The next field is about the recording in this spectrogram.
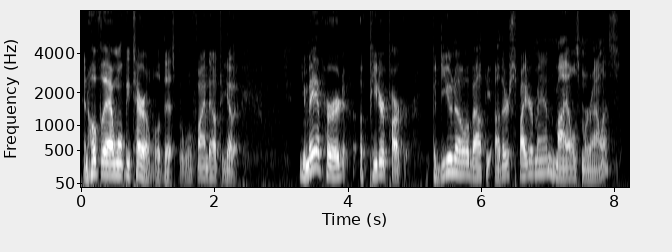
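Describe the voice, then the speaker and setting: A man's voice: mid-range voice, animated, fast talker. An American man, a writer reading his own children's story aloud in a casual, self-effacing way with chatty explanatory asides.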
